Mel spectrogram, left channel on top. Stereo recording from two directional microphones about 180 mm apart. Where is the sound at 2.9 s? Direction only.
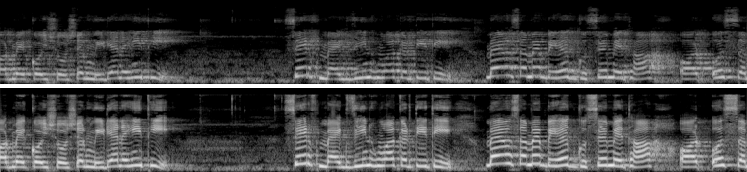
40° right (ahead or behind).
